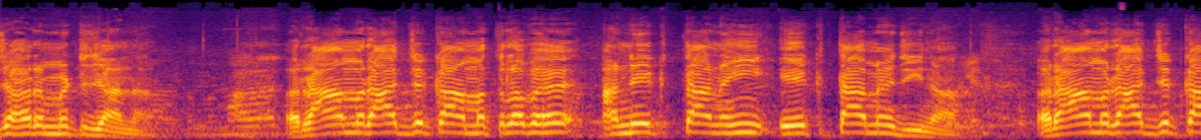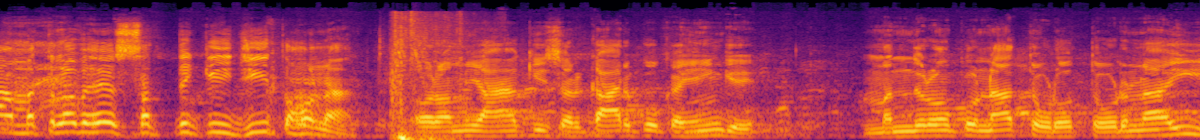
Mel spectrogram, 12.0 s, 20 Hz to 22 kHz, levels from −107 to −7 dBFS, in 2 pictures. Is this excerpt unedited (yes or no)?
no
